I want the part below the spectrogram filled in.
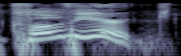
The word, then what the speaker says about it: clothier: It's a national discount clothier. Clothier. I don't know how to pronounce it. – Clothing store? – Well, it's clothier. C-L-O-T-H-I-E-R.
